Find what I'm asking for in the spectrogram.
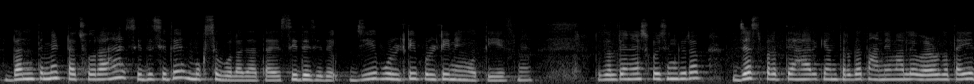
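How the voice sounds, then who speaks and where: A woman teaching an online exam-prep class, slowly sounding out syllables for viewers to repeat and calling them friends. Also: fairly high pitch, dark tone. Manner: drawn-out sounds modelled for repeating.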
